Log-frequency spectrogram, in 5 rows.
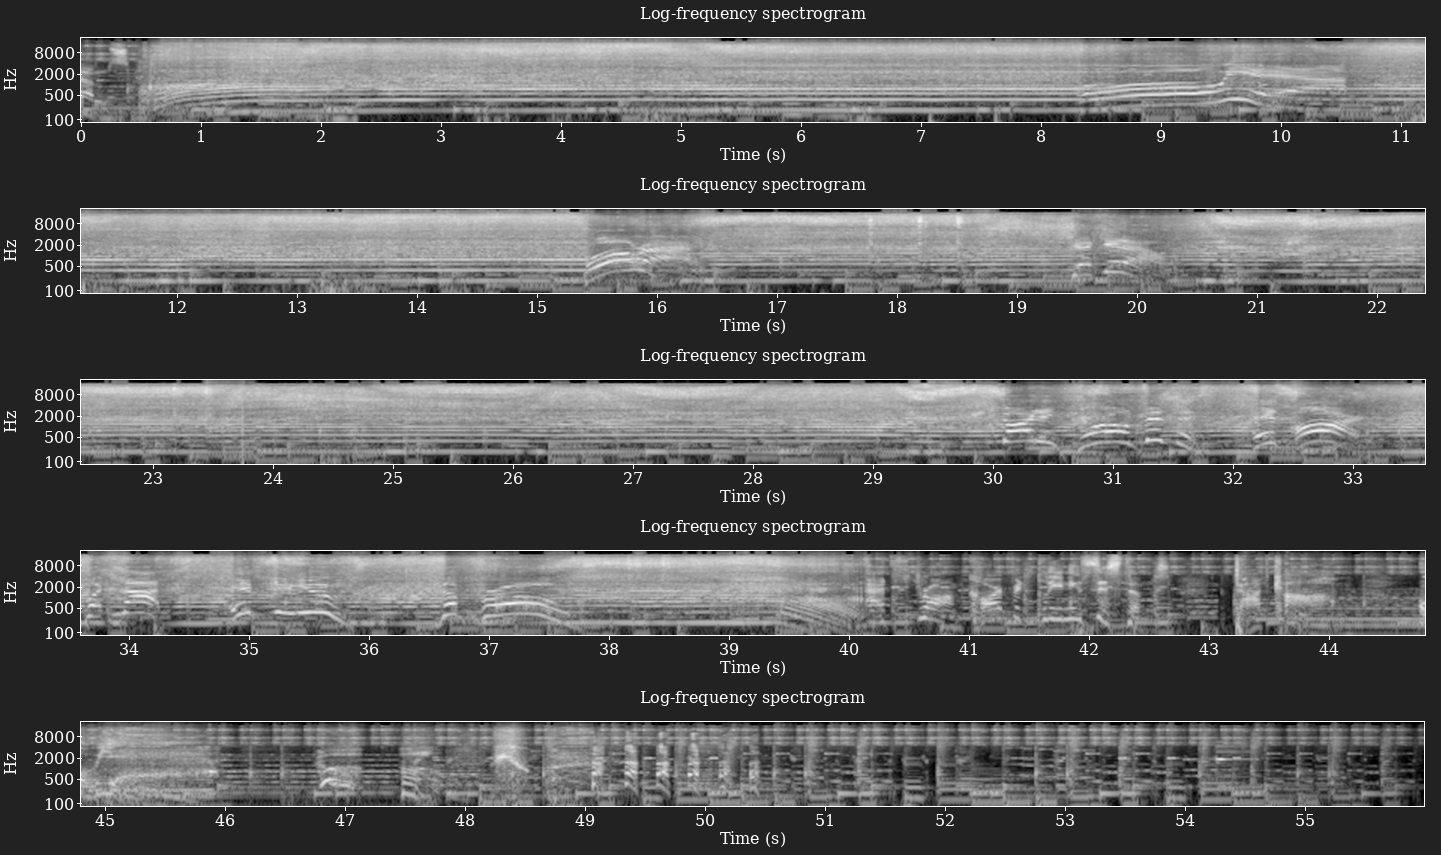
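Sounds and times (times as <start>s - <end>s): chainsaw engine at high revs: 0.0s - 40.5s, 42.1s - 51.0s.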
